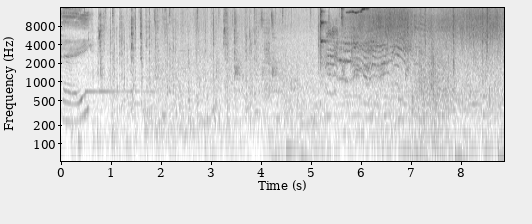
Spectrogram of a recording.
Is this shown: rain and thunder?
yes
